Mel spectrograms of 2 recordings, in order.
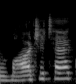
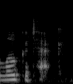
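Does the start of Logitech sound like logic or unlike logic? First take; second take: like logic; unlike logic. First: The first part sounds like the word logic. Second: The first part does not sound like logic. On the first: The speaker calls it right. "it's actually Logitech, like logic and technology" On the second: The speaker calls it wrong. "I'm going to continue to call them Logitech"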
